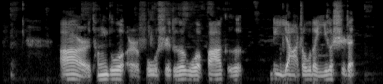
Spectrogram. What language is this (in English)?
Chinese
